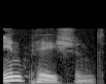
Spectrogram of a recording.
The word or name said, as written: inpatient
